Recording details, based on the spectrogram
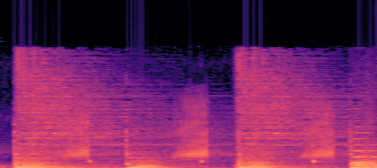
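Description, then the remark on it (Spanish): Four loud, nasal duck quacks repeat in a steady rhythm, each a short buzzy burst with brief gaps between them. “Ya viene el pato con cuac cuac cuac.”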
